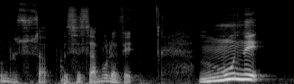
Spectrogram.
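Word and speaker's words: 胸: la poitrine se dit en japonais Alors, comment prononcez-vous la poitrine en japonais? Oh, bah, c'est ça, vous l'avez. Mune. Mune.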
